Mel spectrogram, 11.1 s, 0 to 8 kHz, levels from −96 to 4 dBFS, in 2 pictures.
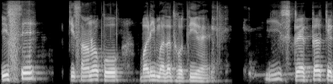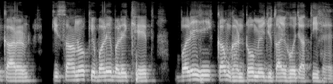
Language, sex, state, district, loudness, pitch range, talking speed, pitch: Hindi, male, Bihar, Jahanabad, -14 LUFS, 125-160 Hz, 130 wpm, 140 Hz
